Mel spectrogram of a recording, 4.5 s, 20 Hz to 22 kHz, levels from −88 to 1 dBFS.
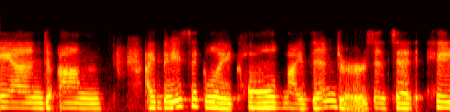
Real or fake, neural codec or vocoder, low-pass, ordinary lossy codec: fake; autoencoder, 48 kHz, 32 numbers a frame, DAC-VAE, trained on Japanese speech; 7.2 kHz; Opus, 16 kbps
